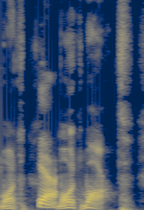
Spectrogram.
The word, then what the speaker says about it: Montmartre: I never know how to say Montmartre. Like, how do you say that? You ignore the last R and the E. – Yeah, you don't throw pronounce it away. Half the letters in French, you don't. Basically.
